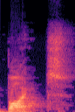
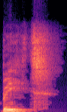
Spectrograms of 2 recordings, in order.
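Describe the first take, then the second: First: The vowel sounds like eye in bite. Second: The vowel sounds like ee in beat. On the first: This is the modern pronunciation. "to bite" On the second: This is the older pronunciation. "This shifted from beat"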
